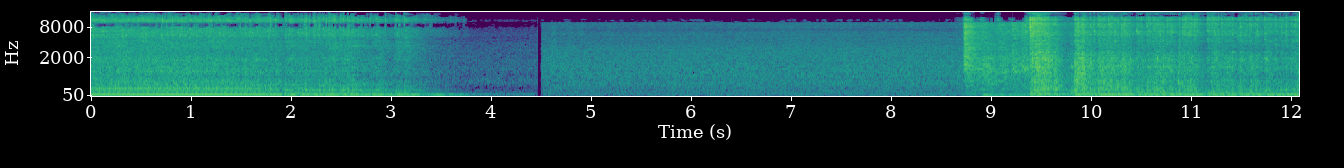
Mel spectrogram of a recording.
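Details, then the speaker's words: Ford Coyote V8 swapped into a Fox body Mustang, first start after the engine sat three-plus years, with a sensor plugged back in and crank position sensor codes cleared: catches, settles to a deep even lope, then revs crisp and clean with no misses or knocks; healthy. "I'm super excited that this thing started up I did not expect it to go that easy didn't expect it to sound that good"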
